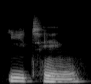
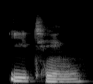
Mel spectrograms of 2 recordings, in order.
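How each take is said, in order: First: The middle t is crisp with a puff of air. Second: The same.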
